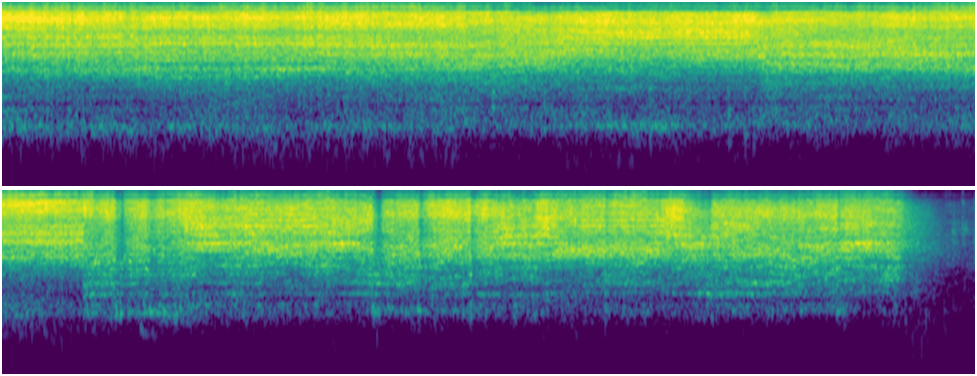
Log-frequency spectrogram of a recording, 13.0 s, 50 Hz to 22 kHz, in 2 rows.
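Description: A water spray hose rinsing a 1982 Jeep CJ7 heater box, a loud continuous hissing blast that shifts in tone as the spray moves across the plastic housing, cutting off abruptly near the end.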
